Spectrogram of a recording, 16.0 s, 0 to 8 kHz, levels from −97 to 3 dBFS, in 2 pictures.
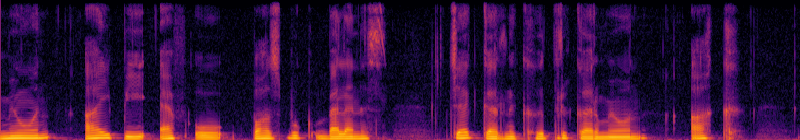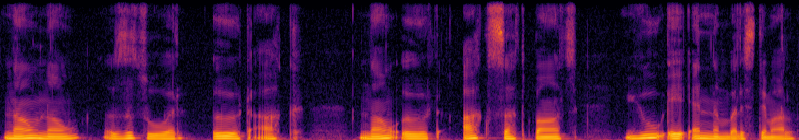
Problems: none marked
